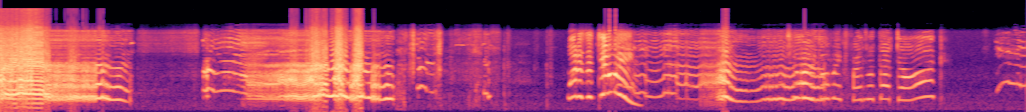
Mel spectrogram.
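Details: Female Boxer whining and crying on seeing other dogs during a car drive: high, wavering whines that rise and fall, given in bursts, with a woman talking to her in between and faint music.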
